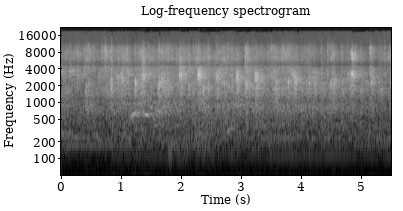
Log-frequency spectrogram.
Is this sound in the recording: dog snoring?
no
